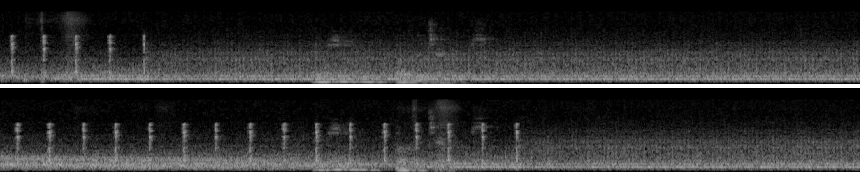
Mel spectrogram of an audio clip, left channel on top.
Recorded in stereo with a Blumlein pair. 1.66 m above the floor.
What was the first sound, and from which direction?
A man speaking, straight ahead.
